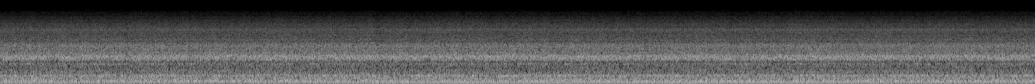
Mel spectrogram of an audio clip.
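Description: An aircraft engine drones steadily from inside the cabin.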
